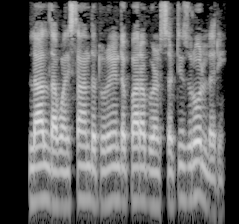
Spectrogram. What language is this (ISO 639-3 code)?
pus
